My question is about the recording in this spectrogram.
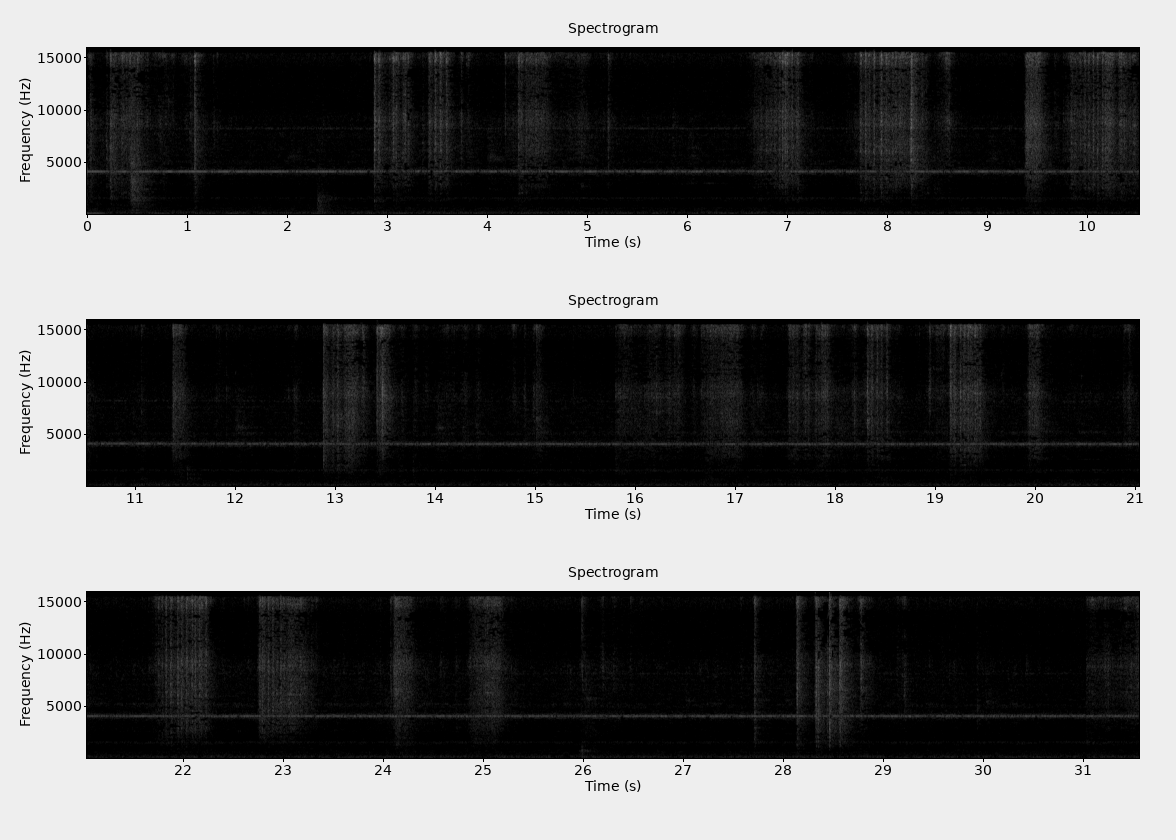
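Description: Faint, intermittent scraping of a small knife paring the skin off an apple, a short stroke every second or two, over a low steady room hum.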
